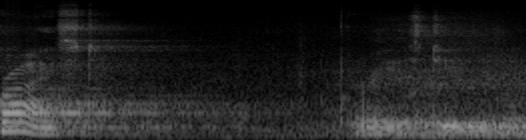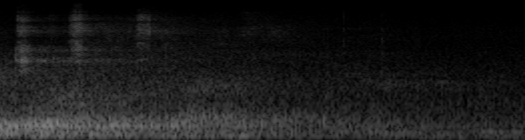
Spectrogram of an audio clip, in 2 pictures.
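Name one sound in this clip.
A man chants aloud close by, echoing in a large reverberant hall.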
